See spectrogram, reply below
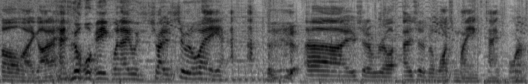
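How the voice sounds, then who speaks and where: Man, fairly high voice, game streamer, informal rambling chat, exclamatory, prominent music behind. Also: lively intonation, moderate pace. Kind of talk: casual gaming stream chat with viewers.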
